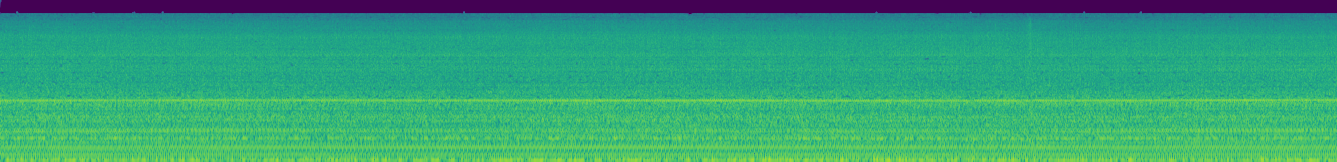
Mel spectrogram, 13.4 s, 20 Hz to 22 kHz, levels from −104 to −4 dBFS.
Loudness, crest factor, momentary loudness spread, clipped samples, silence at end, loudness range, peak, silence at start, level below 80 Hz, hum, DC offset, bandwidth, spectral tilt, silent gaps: -18 LUFS; 14 dB; 1 LU; under 0.1%; 0 s; 1 LU; -6 dBFS; 0 s; -28 dBFS; 50 Hz at -35 dBFS; under 0.1%; 16.5 kHz; -2.5 dB/octave; none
